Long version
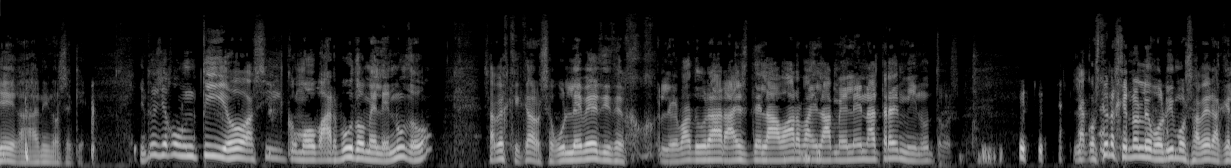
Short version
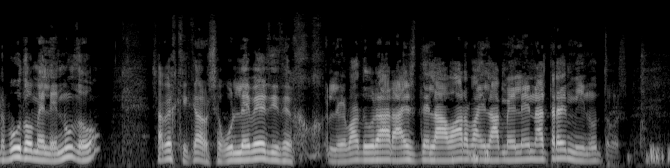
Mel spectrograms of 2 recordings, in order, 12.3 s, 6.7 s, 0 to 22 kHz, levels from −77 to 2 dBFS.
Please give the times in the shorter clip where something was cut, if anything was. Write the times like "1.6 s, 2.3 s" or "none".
none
